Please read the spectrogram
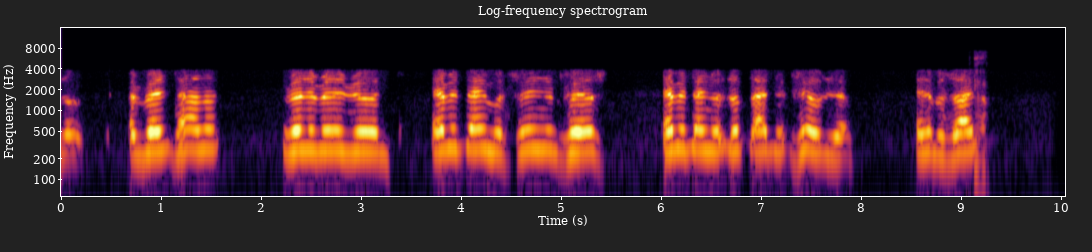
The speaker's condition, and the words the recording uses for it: Throat cancer. Therefore, there has been a lot of impact on his throat, on his speech.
